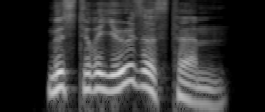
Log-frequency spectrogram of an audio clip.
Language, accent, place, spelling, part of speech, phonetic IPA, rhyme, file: German, Germany, Berlin, mysteriösestem, adjective, [mʏsteˈʁi̯øːzəstəm], -øːzəstəm, De-mysteriösestem.ogg
- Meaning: strong dative masculine/neuter singular superlative degree of mysteriös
